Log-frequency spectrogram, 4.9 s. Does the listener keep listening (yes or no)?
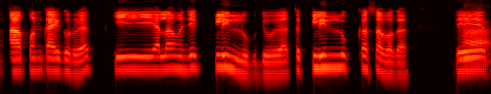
yes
